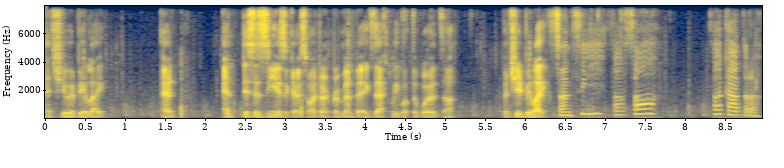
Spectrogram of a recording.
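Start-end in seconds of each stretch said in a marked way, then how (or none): 6.3-8.9 woman's voice, pitched very high. Recalling words heard years ago, imitating a high-pitched lady's voice. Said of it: "a like a high pitched lady's voice".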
